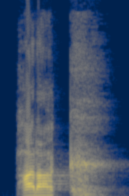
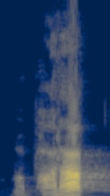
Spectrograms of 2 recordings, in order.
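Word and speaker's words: בָּרַךְ: 바라크, 바라크, 바라크, 바라크. 바락 이렇게 얘기해도 되지만 그냥 원어 좀 그대로 발음을 콩글리시 발음으로 바라크.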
